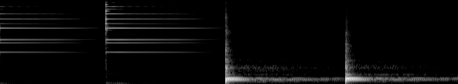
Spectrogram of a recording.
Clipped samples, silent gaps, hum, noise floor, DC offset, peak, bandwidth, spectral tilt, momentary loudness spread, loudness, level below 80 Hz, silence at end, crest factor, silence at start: under 0.1%; none; none; -51 dBFS; under 0.1%; 0 dBFS; 18.5 kHz; -4.5 dB/octave; 26 LU; -21 LUFS; -62 dBFS; 0.8 s; 24 dB; 0 s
